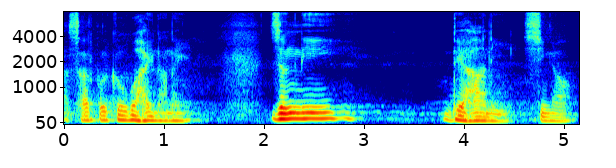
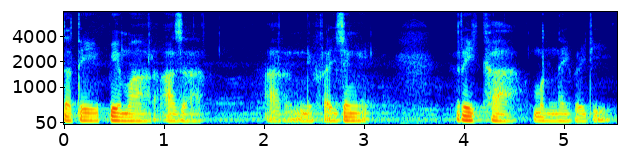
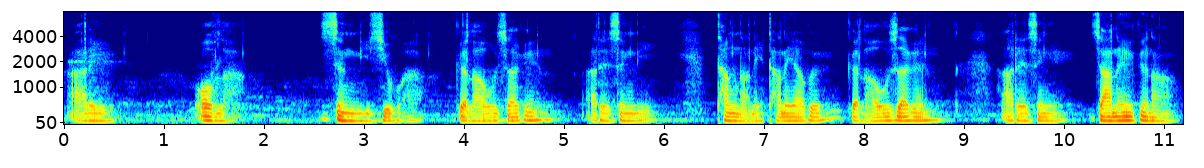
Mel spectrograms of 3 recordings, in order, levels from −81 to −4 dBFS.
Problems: none marked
